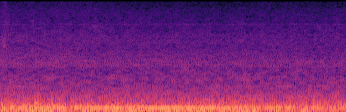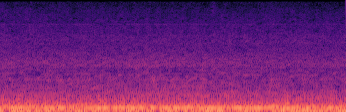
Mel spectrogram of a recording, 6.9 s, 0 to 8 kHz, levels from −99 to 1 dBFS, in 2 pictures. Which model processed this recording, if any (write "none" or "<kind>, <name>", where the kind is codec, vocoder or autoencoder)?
vocoder, WaveNeXt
